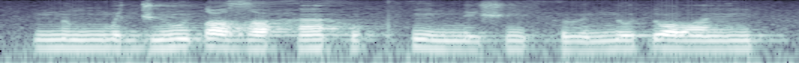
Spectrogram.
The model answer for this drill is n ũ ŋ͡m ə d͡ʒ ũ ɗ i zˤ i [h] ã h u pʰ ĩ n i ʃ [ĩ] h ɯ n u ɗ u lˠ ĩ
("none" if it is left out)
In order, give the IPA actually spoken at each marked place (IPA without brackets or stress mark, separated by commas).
h, ĩ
